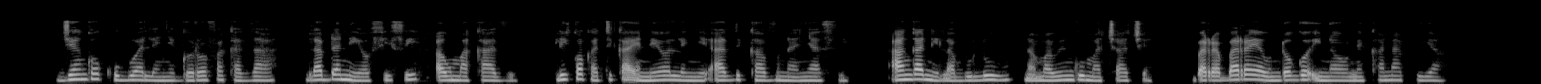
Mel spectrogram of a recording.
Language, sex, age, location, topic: Swahili, female, 25-35, Nairobi, finance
